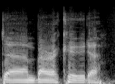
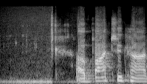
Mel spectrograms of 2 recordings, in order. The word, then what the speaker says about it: Batucada: Now, the LP, The Beat, what made you decide to record Barracuda? Batucada, actually, is the pronunciation.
